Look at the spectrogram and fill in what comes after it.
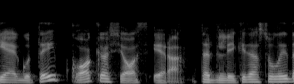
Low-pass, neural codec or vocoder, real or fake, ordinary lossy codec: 7.2 kHz; none; real; MP3, 64 kbps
